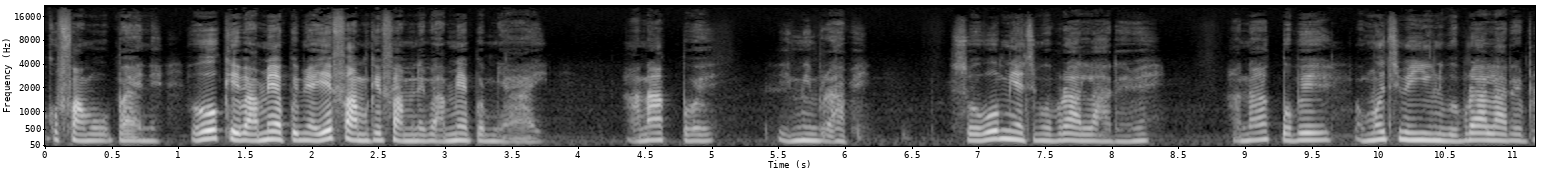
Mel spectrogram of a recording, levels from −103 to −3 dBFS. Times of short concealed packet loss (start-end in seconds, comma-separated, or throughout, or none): none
